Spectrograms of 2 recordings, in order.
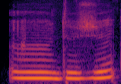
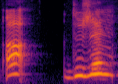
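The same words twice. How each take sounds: First: Said in the usual way. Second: Louder, higher "ah" of surprise; surprised reaction to "deux gemmes", slow and higher; pleased surprise. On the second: Real, not acted. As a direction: react as if you just noticed it. Reacting to the reward.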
